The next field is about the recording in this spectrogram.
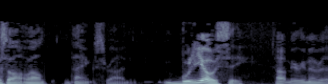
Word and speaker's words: Bugliosi: I believe the G is silent, as it is in lasagna. If you address him as bugliosi, I'll bet he'll appreciate you more.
